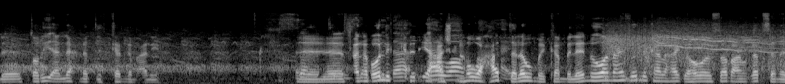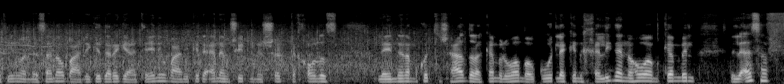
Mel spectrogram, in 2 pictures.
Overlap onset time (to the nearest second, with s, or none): 3 s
